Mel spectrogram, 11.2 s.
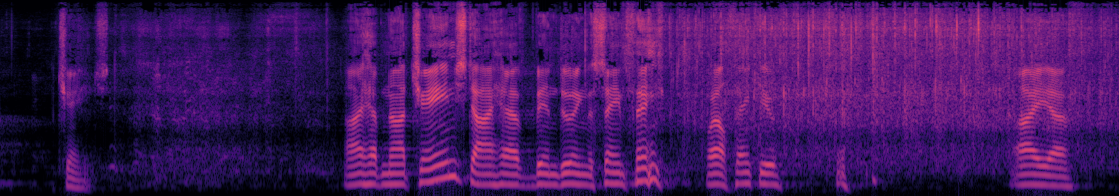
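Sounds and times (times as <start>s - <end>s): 
speech: 0.6s - 1.4s, 3.4s - 8.7s, 10.1s - 10.8s
laughter: 1.1s - 3.3s, 7.1s - 9.0s
audience applause: 6.0s - 11.1s.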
